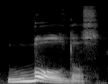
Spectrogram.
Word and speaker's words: Baldur's: Он, кстати, в оригинале произносится как «Болдус».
